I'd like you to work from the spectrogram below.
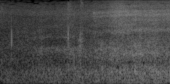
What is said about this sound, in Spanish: En el mar, con los sonidos de las olas y todo eso.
